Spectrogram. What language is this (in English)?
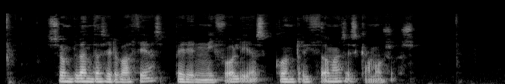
Spanish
